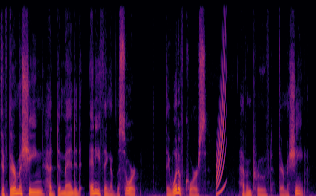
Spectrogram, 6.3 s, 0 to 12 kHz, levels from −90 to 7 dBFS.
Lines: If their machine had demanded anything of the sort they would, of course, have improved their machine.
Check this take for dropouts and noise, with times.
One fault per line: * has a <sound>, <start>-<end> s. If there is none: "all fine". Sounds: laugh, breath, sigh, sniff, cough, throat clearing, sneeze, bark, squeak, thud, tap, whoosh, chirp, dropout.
* has a chirp, 4.3-4.6 s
